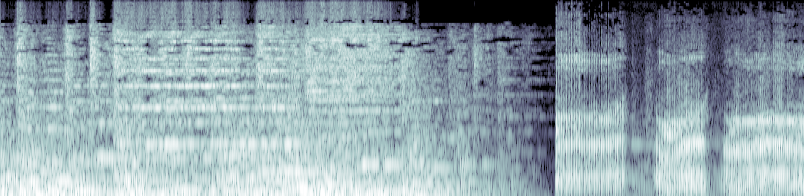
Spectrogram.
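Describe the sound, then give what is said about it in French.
Loud pig grunts and squeals come in three close bursts after a dense, noisy stretch of sound. They are up front and prominent, with no talking. “Attention, attention, éleveur cochon, machin de cochon, tankou viande cochon”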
